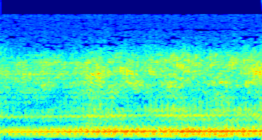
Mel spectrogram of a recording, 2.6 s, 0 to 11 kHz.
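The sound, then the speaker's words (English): A propeller airplane climbs to 2,000 as it flies along a coastline, its engine droning steadily and loudly with a low buzzing hum and rich harmonic layers that hold constant throughout, no voices present. “Fly along the coastline and check my chart. Up we go to 2,000 for a map's eye view.”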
